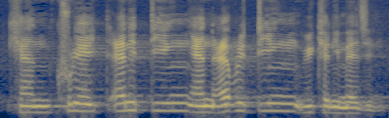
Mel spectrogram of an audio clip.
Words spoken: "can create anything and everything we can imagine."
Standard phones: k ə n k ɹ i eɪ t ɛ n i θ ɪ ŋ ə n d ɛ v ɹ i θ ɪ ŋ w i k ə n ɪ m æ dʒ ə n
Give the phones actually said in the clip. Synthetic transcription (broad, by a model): k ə n k ɹ i eɪ t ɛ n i t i ŋ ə n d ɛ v ɹ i t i ŋ w i k ə n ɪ m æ dʒ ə n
